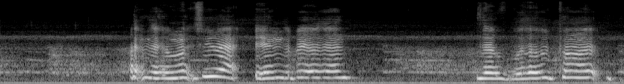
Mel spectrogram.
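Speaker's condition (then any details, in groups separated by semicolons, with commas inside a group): Spinal muscular atrophy type 2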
